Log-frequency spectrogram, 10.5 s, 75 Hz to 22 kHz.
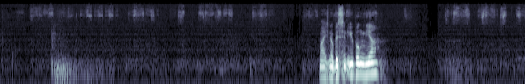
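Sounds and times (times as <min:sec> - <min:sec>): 
pen scratching across paper: 0:00.3 - 0:07.1, 0:08.0 - 0:10.4
speech: 0:06.4 - 0:07.7.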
